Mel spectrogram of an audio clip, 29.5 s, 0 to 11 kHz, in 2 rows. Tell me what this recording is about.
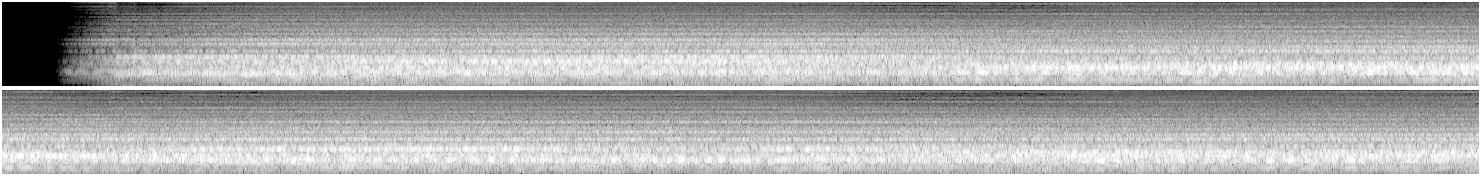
Other Side of the Universe
A luscious atmosphere made by adding various wet delay and reverb effects to a pad sequenced with a chord
130, ambience, atmosphere, bpm, dreamy, effects, evolving, expansive, house, liquid, long, lushes, melodic, morphing, pad, progressive, reverb, soundscape, wide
